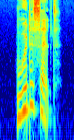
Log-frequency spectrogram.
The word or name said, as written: urtesalt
